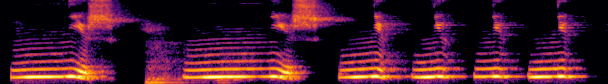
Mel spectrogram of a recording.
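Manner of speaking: long palatal "Н" opening "Ніж", then short "Ні" repeated; soft consonant. Shown as a demonstration. Teacher showing a softly pronounced sound, palatal "Н" in "Ніж". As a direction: stretch the first sound of "Ніж", then isolate it as "Ні". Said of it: "Звук вимовляється м'якенько".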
